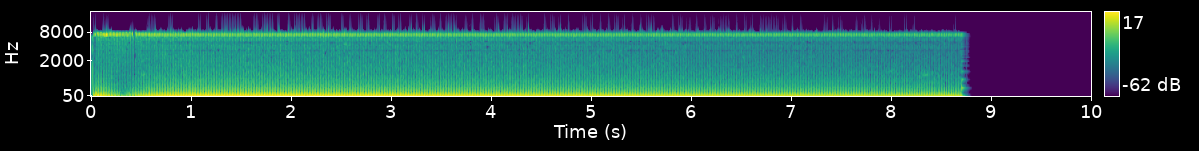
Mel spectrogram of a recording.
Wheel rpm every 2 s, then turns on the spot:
0, 0, 0, 0, 0.
none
